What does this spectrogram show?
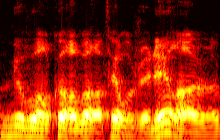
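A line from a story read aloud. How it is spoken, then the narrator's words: Sad grumble. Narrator (French): grommela tristement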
